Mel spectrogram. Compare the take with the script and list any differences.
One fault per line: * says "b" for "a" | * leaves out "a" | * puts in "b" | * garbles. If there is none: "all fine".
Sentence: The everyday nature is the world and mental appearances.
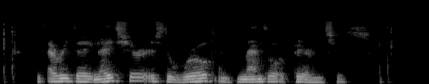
all fine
